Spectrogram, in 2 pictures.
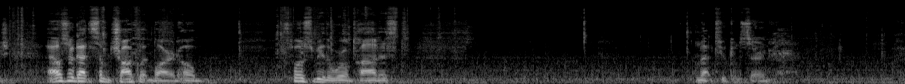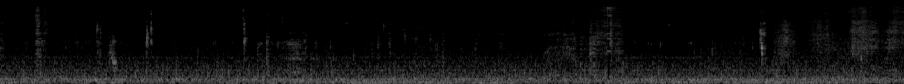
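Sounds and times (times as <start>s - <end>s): low steady hum: 0.0s - 18.0s
man chewing food: 8.0s - 18.0s.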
